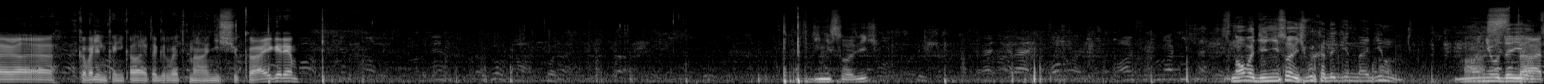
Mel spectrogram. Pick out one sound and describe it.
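A football thuds as players kick it outdoors.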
